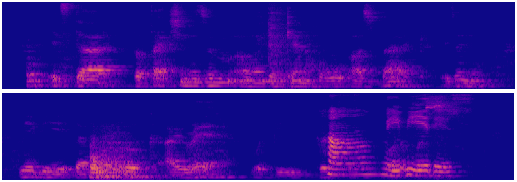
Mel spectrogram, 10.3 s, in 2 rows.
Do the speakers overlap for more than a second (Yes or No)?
Yes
